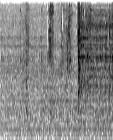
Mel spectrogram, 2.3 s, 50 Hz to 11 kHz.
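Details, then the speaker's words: BMW E46 330i mechanical belt tensioner pulley on the water pump/alternator/power steering side, belt removed, spun by hand: faint dry scraping hiss with a few ticks; bearing likely very dry, to be replaced. "but this is what it sounds like and you can tell that the bearings is uh more than likely really dry"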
